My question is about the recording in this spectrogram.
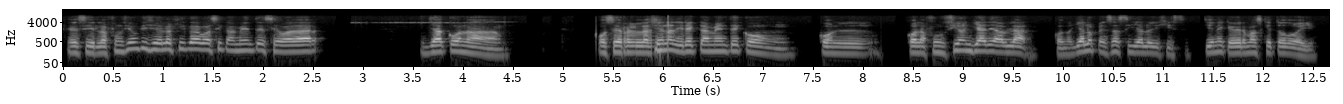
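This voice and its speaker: A man's voice: on the high side, normal speed, warm tone, muffled recording. A man teaching an online review class, explaining terms step by step and often checking in with the students.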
